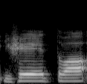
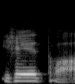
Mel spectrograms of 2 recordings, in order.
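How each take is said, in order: No difference in how they are said.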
